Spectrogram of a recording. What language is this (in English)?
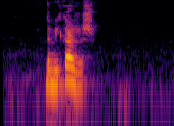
Serbian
